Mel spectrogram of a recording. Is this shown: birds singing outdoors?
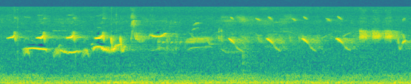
yes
